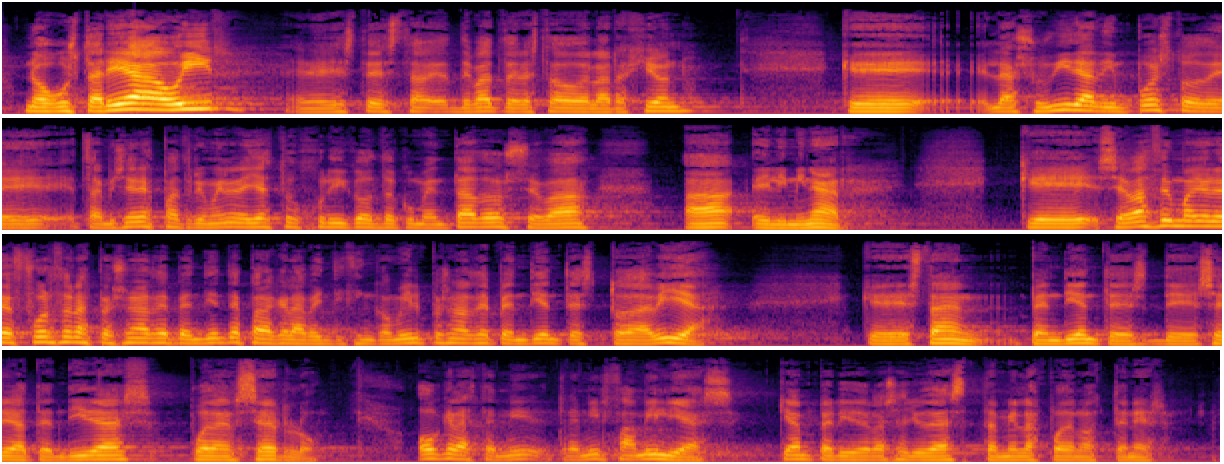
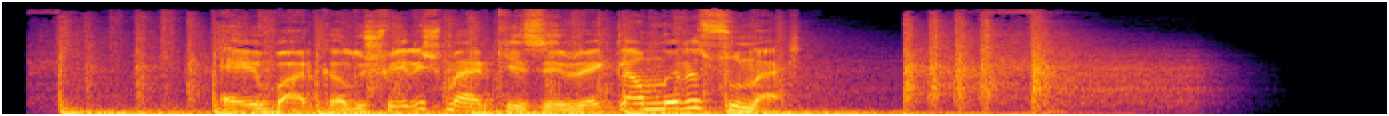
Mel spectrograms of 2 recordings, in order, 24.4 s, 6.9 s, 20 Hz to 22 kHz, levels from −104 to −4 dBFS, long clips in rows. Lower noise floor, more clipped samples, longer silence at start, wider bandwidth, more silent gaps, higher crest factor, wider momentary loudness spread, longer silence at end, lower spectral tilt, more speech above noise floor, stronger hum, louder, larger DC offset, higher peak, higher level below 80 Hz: second, -52 dBFS vs -57 dBFS; neither; second, 0.1 s vs 0.25 s; about the same, 15.5 kHz vs 16.5 kHz; neither; first, 22 dB vs 16 dB; second, 10 LU vs 14 LU; second, 0.3 s vs 1 s; first, -6 dB/octave vs -3.5 dB/octave; second, 31 dB vs 45 dB; neither; second, -21 LUFS vs -14 LUFS; first, 0.4% vs under 0.1%; about the same, 0 dBFS vs 0 dBFS; second, -60 dBFS vs -22 dBFS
